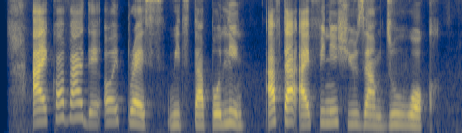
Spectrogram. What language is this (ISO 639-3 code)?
pcm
